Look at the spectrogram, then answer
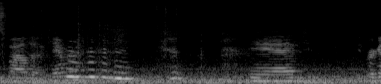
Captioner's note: chuckles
